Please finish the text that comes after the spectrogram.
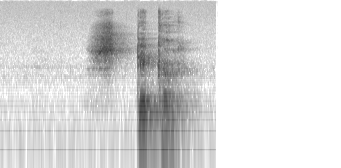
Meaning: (noun) sticker (adhesive decal); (verb) inflection of stickeren: 1. first-person singular present indicative 2. second-person singular present indicative 3. imperative
- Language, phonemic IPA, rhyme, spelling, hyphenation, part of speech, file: Dutch, /ˈstɪ.kər/, -ɪkər, sticker, stic‧ker, noun / verb, Nl-sticker.ogg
